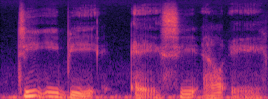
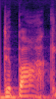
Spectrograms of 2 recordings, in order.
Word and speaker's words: debacle: can help me with I say deal the American way of pronouncing and according to everything we've seen online just recently debacle however the the um the British I think pronounce it debach even or may they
